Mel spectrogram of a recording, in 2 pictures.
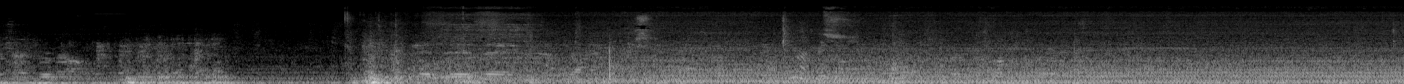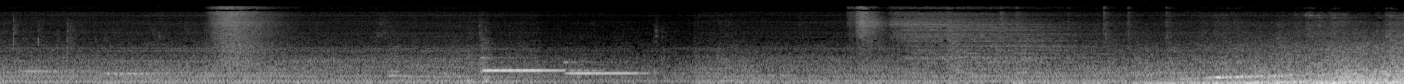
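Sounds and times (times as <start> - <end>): bustle of passengers: 0.0 - 28.0
stopped train hum: 0.0 - 28.0
subway doors opening bang: 3.2 - 5.5, 18.8 - 21.4, 22.5 - 28.0.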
